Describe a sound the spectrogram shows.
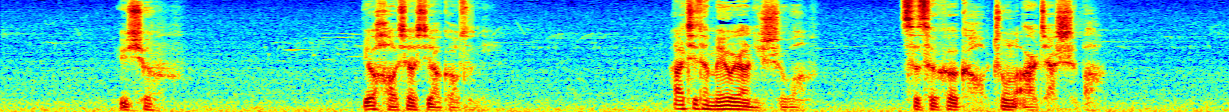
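A young man speaks calmly and warmly in short phrases, close by.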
